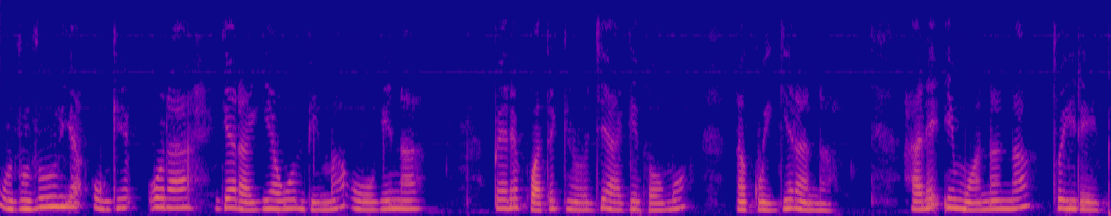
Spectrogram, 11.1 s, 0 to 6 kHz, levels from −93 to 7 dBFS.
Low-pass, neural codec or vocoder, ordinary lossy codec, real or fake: 5.4 kHz; none; none; real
